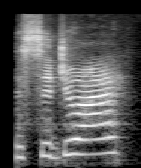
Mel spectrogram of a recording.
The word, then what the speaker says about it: Decidueye: you smash uh how do you say this decidueye that's it thank you smash you pass okay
